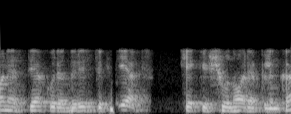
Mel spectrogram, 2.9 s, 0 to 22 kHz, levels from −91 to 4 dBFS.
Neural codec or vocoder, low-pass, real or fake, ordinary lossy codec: none; 3.6 kHz; real; Opus, 64 kbps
